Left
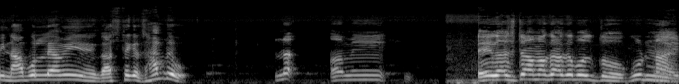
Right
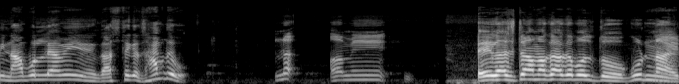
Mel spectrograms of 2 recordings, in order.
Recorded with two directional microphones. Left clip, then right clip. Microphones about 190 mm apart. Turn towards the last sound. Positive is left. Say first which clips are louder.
# right 9 dB
turn(degrees=-35)  # may be behind; listen again after turning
